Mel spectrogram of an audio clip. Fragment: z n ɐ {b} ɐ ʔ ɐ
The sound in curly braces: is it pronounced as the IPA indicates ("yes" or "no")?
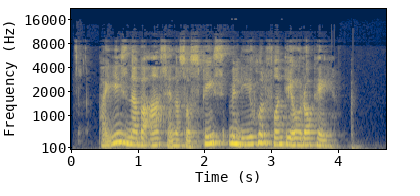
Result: yes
